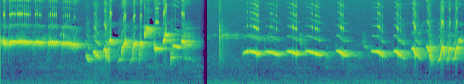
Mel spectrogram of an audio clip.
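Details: White-rumped shama song used as a lure to get other birds singing: loud varied phrases, a steady whistled note, then a brief pause followed by rapid repeated slurred notes falling and rising in a fast rhythm.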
